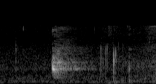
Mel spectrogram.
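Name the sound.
cough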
